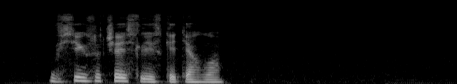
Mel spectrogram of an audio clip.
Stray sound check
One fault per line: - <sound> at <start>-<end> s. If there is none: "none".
none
